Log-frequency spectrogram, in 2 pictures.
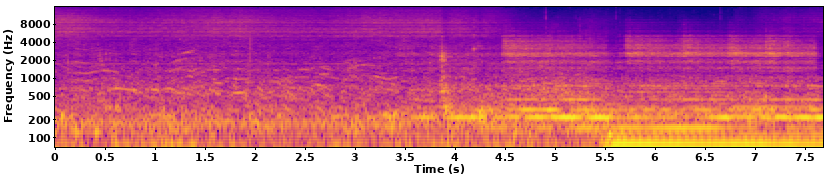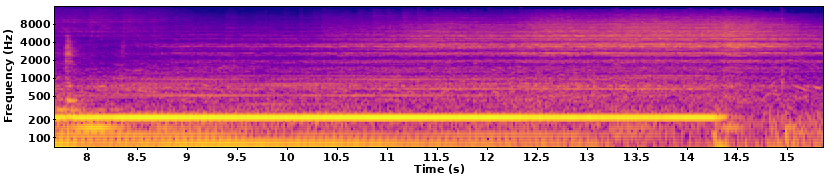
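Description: Crowd murmur, then about four seconds in the band's amplified instruments start a held-note intro: one sustained note, joined a second later by a deep bass note, the whole swelling louder and staying steady.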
